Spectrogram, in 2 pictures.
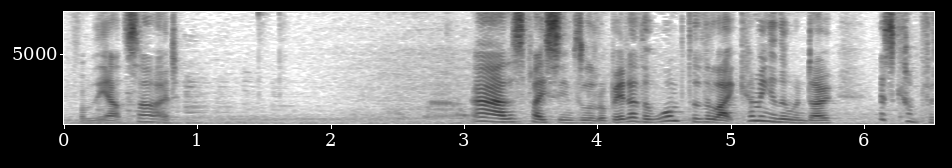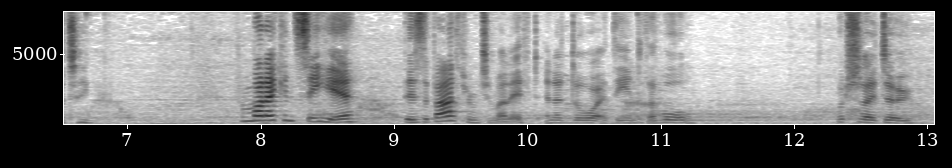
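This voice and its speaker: A woman reading a visual novel aloud as dramatic scripted narration, with an expressive storytelling delivery. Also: medium pitch, background noise.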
